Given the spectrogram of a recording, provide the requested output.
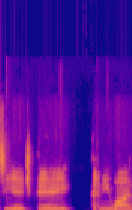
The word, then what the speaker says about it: Chaney: The last name is Chaney, like Lon Chaney, for anyone. Maybe I'm old. For anyone who's silent film actor. It's not spelled like Dick Chaney. It's like Lon.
